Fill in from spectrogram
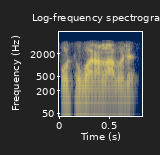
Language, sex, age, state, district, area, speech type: Bodo, male, 45-60, Assam, Chirang, rural, conversation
